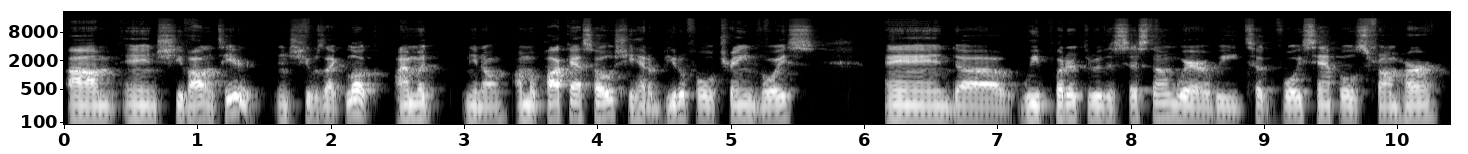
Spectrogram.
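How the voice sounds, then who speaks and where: Man guest in a casual interview, mid-pitched, lively storyteller who voices the people he quotes. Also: normal speed. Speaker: guest, founder of an AI project.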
